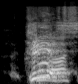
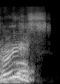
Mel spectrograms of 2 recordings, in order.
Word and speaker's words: Rhys: It's the H is more dominant than the R, but the R is Chris. wrong. Chris.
